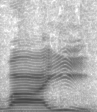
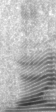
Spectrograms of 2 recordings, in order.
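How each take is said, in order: First: The word begins with a v sound. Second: The word begins with a w sound. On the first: The speaker calls it wrong. "इसको भी लोग वाई बोलते हैं" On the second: The speaker calls it right. "तो ये वॉय है"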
